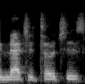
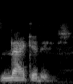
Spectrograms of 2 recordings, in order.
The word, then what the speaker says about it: Natchitoches: people are gonna say Natchitoches, but it's Natchitoches.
